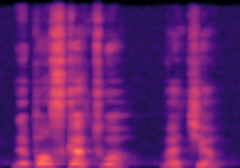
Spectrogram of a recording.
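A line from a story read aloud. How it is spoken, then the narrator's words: Emotional, moved voice. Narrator (French): dis-je d'une voix émue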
